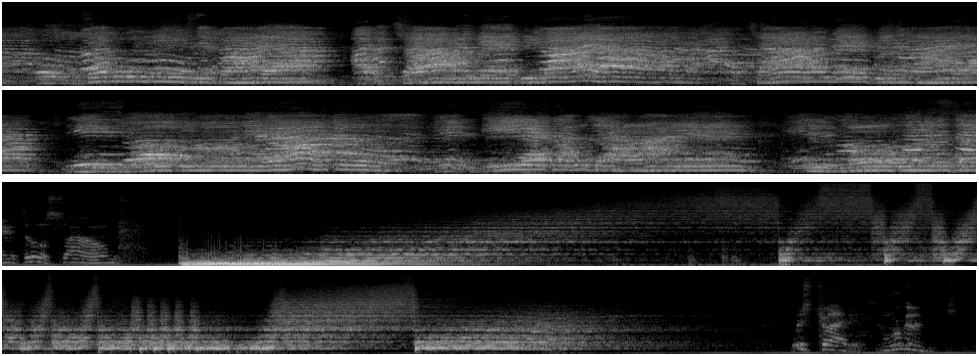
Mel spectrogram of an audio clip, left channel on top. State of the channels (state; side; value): different; both; correlation 0.00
